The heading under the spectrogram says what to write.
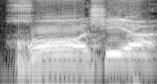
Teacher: ابصارها الف مدہ الف ہمیشہ مدہ ہوتا ہے، الف سے پہلے زبر ہوتا ہے، الف مدہ کو ایک الف کے برابر کھینچ کر پڑھیں گے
